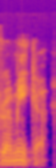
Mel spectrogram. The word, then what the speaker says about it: Gromicko: How do you, there's no E in it, but I pronounce it Gromyko.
